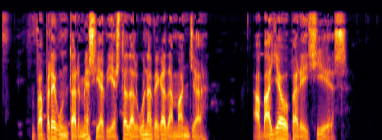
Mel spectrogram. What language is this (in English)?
Catalan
